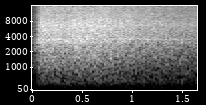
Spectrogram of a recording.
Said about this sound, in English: They'd sent great jets of steam hissing into the air.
